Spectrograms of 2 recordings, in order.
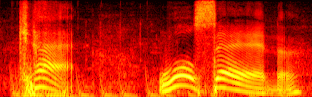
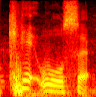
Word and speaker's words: Kit Wilson: It is Elton Prince and his tag team partner, Cat Wilson. Where'd he go? Is he not in the game? Oh, Kit Wilson. My bad. I said his name wrong.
